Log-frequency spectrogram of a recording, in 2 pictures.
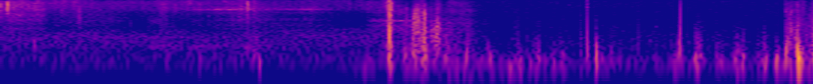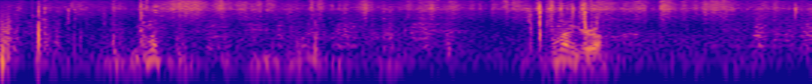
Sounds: Speech

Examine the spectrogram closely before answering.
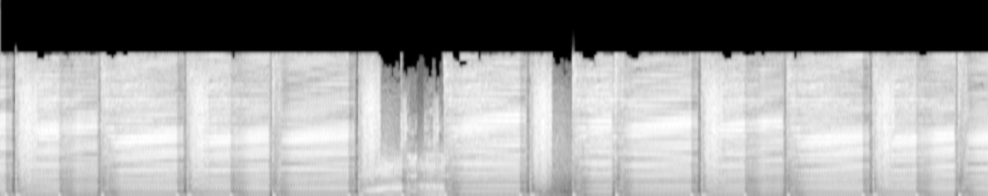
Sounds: Electronic music, Dubstep, Music

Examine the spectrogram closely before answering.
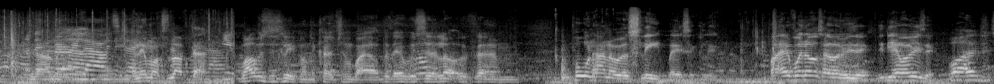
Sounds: Speech

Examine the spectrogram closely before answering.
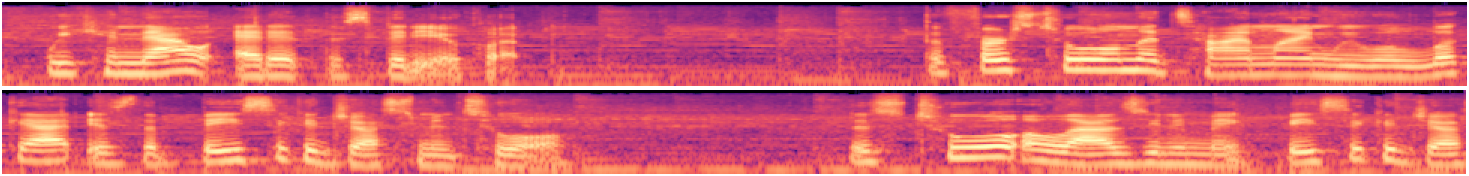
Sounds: Speech, Music

